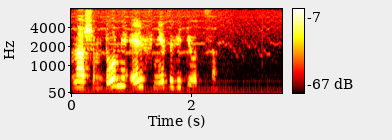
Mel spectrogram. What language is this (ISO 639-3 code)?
rus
